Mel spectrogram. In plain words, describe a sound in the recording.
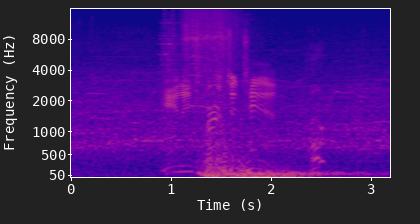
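Football players thud into each other in a tackle.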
